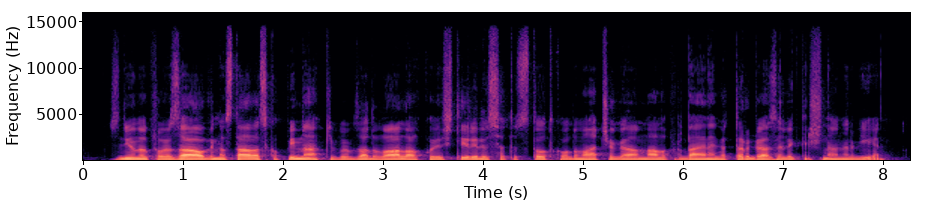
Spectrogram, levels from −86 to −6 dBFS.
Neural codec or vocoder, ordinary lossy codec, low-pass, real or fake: codec, 32 kHz, 1.9 kbps, SNAC; none; 14.4 kHz; fake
